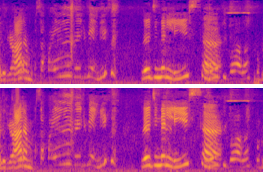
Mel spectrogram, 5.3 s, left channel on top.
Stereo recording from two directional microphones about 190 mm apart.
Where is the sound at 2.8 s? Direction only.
10° left (ahead or behind).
